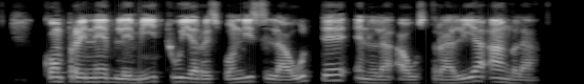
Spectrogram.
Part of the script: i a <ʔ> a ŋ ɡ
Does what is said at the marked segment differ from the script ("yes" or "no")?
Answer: no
